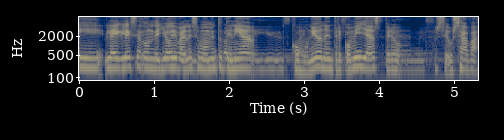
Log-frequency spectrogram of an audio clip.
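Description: Over noticeable background noise, a woman speaks at a medium pitch and moderate pace in a monotone, flat intonation. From US Midwest, Marshfield, Wisconsin. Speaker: guest sharing faith story. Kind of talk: testimony.

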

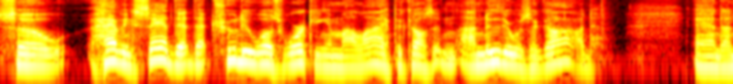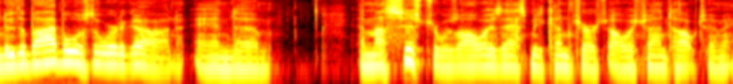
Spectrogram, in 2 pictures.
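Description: A man with a Kentucky accent talks at a fairly quick pace in a fairly high pitch, on a very clean recording with a silent background. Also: ordinary pitch variation. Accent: Southern US (Kentucky). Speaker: evangelist and church planter. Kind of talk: interview testimony.

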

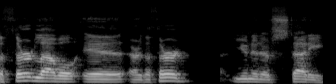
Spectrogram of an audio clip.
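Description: A man with an American accent speaks at a medium pitch with fairly even intonation. The recording is very clean, the background silent. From Southern California. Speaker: teacher and author. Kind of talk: interview.

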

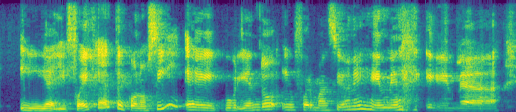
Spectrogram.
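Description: Against noticeable background noise, a woman with a fairly low pitch speaks very slowly with lively intonation. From Aguada, western Puerto Rico. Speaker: former journalist, communications professional. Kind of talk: casual interview. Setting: remote call, early morning. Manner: halting, many fillers.

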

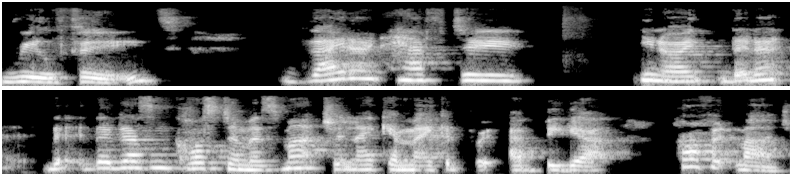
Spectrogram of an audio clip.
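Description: Somewhat breathy and with lively intonation, a woman speaks with an Australian accent. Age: 50s. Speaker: nutritionist and author. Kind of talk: interview.

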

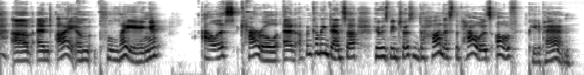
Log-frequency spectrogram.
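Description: With an Australian accent, a woman speaks at a fairly slow pace in a fairly high pitch and lively intonation. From Sydney, Australia. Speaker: actual play roleplayer. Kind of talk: tabletop roleplay narration.

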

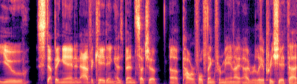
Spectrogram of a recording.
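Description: A man with a fairly low pitch and an unremarkable speaking voice talks at a moderate pace. His intonation is fairly even, and the recording is very clean with a silent background. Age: 40s. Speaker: poet and high school teacher. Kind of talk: casual conversation.

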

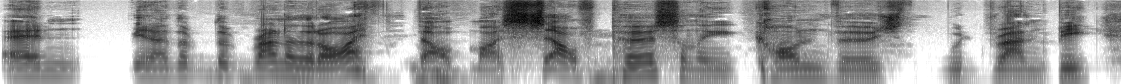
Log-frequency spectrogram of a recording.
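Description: A man with an Australian accent speaks at a moderate pace with lively intonation, his pitch fairly high and his tone bright and sharp. The very clean recording sounds dry and close, with no echo and a silent background. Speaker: horse racing analyst. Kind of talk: casual sports analysis chat.

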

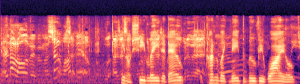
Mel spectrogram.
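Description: Talking very fast with a Canadian accent, a man at a medium pitch uses lively intonation and big swings in loudness over noticeable background noise. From Ontario, Canada. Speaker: podcast host. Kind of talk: casual chat.

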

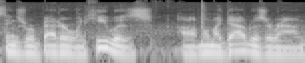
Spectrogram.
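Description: A man with a New Jersey accent, fairly low-pitched and fairly quick, against noticeable background noise. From New Jersey (Newark). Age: 50s. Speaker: restaurant chain co-founder. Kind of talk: casual interview. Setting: studio.

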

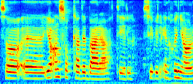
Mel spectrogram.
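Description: A woman with a Polish accent at medium pitch, very slow pace, fairly even intonation and audible room echo. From Poland. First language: Polish (speaking Swedish). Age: 20s. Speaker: surveying manager in construction. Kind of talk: interview. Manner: halting.

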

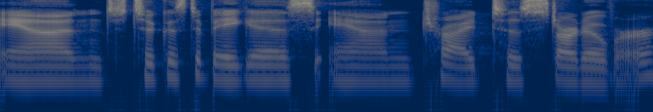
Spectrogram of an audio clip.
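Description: A plain, everyday voice from a woman in an American accent, fairly low in pitch, on a very clean recording with a silent background. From Los Angeles, California (East LA). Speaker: former state legislator and media founder. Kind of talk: interview.

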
